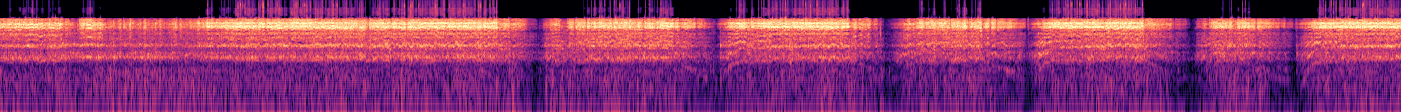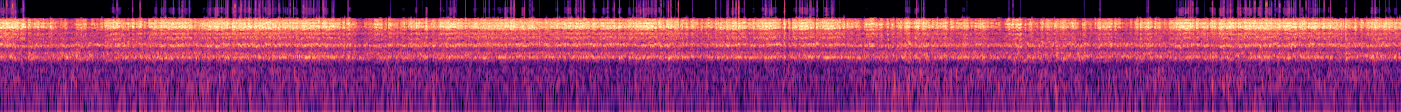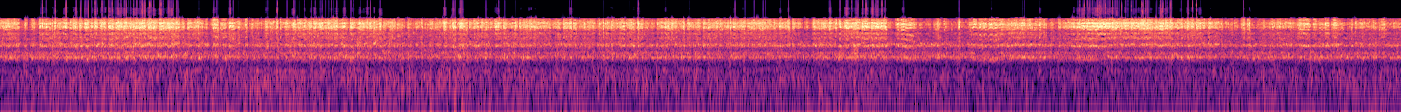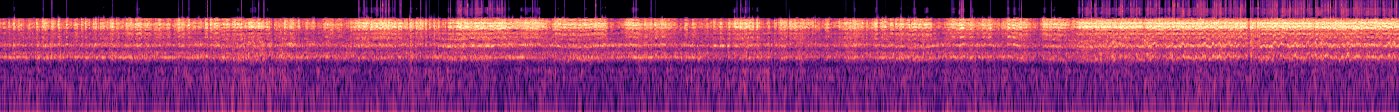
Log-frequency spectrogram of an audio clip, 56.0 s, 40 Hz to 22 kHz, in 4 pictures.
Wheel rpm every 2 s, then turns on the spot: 230, 220, 160, 150, 140, 120, 100, 220, 230, 230, 230, 230, 220, 230, 230, 230, 230, 230, 230, 230, 230, 230, 230, 220, 230, 230, 200, 200.
none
